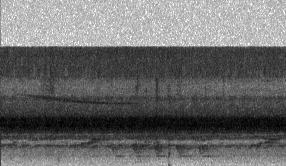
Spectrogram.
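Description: Steady high-pitched drone of a tropical rainforest insect chorus, faint and unbroken.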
